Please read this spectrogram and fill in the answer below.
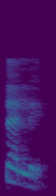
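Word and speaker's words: taille: फिर दूसरा टैक्स होता था टेले, ठीक है। तो टेल जो था, टिथिस और टेल, टेले भी बोल सकते हैं आप इसको, बट इसका प्रोनाउंसिएशन है टेल।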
